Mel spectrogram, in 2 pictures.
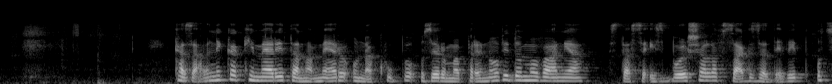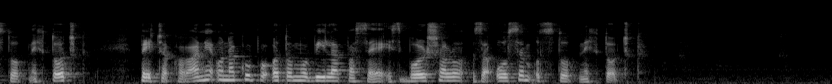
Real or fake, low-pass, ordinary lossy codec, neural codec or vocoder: real; 7.2 kHz; none; none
